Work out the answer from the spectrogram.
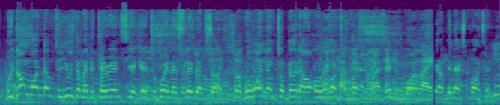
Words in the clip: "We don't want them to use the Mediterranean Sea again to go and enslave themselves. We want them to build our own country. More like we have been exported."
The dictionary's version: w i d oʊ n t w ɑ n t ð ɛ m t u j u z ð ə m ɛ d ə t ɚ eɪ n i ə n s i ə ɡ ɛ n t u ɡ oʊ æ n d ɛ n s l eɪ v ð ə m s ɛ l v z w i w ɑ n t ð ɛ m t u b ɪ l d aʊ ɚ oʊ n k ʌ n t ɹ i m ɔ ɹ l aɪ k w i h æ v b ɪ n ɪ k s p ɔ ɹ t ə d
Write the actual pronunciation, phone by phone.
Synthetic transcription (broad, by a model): w i d oʊ n t w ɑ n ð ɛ m t u j u z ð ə m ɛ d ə t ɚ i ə n s i ə ɡ ɛ n t u ɡ oʊ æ n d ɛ n s l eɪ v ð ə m s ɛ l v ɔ w i w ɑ n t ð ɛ m t u b ɪ l d aʊ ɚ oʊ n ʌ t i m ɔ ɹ l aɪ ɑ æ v b ɪ n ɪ k s p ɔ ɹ t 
